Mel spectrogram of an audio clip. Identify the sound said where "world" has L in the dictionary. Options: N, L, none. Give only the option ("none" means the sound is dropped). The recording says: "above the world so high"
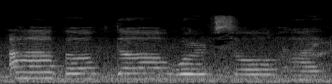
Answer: none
